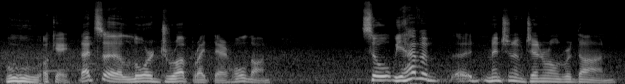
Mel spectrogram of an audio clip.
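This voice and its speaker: A man's voice: mid-range voice, lively intonation, normal speed, a little hiss or hum. Chatty French-accented man streaming a game. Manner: chatty, thinks aloud, answers chat with playful mock outrage. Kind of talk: casual livestream gameplay commentary.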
